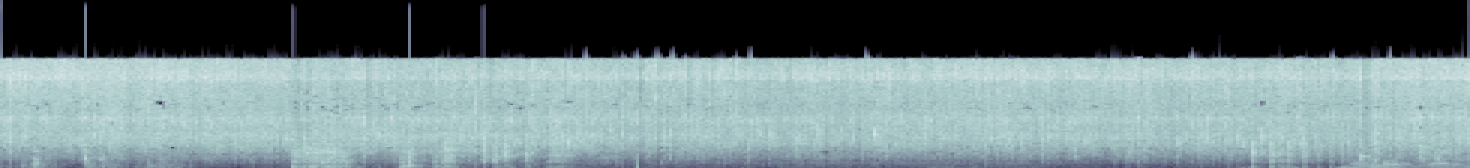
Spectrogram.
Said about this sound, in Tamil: வெங்காயத்தை வதக்கிடலாம். வெங்காயம் வதங்கிடலாம்.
